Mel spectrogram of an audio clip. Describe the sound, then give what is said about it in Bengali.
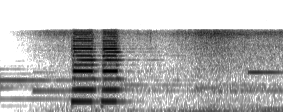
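A Standard car travels along Jessore Road toward Barasat. It sounds two short, clear horn toots, then a low engine rumble swells and continues. “অভিজিতের standard গাড়িতে করে আমরা Jessore road দিয়ে বারাসাত অভিমুখে চলেছি”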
